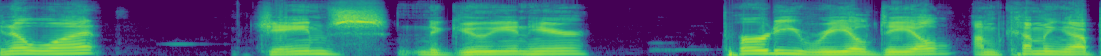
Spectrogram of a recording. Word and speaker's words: Purdy: Well, that Purdy rhymes with turdy.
